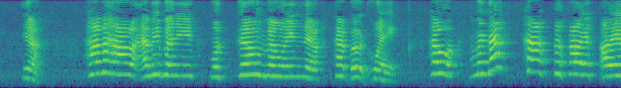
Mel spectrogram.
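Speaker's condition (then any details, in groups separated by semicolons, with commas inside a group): Cerebral palsy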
